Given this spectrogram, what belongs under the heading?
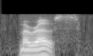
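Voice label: "morose", English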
